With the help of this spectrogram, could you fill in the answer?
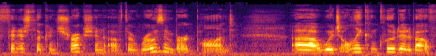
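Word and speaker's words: Rožmberk: The Czech spelling of it is R-O-Z-M-B-E-R-K. So Rosenberg is phonetically how you would pronounce that.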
